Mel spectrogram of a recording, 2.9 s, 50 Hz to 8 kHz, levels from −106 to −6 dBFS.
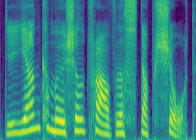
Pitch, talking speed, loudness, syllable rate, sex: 225 Hz, 120 wpm, -16 LUFS, 4.1 syllables/s, female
